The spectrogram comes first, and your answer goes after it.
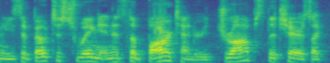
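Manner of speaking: ordinary talk, nothing marked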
